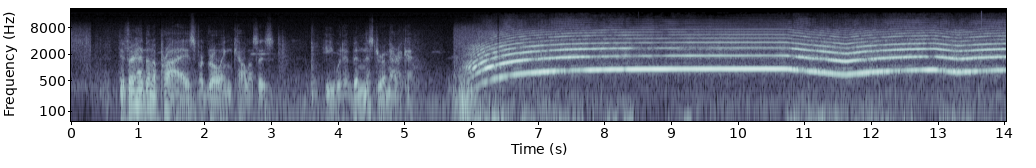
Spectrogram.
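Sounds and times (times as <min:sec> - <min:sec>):
speech: 0:00.7 - 0:05.3
ambulance roof siren wailing: 0:05.7 - 0:14.0.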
